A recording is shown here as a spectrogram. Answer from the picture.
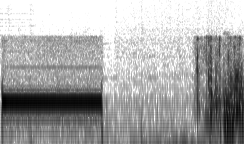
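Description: A telephone call is dialed to a man's wife: the line sounds a steady, mid-pitched ring tone for about a second, then goes quiet with faint line hiss before a rough burst of crackling noise comes through the receiver.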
